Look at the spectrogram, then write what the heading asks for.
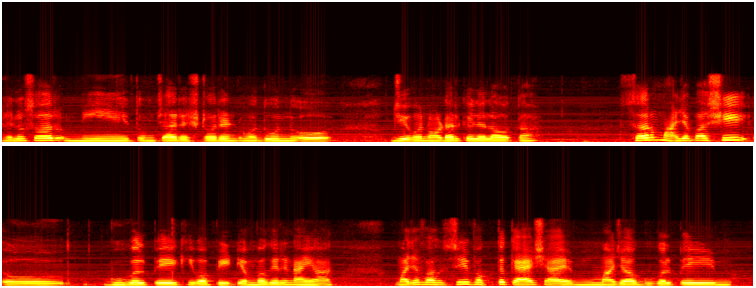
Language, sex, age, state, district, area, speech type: Marathi, male, 30-45, Maharashtra, Nagpur, urban, spontaneous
